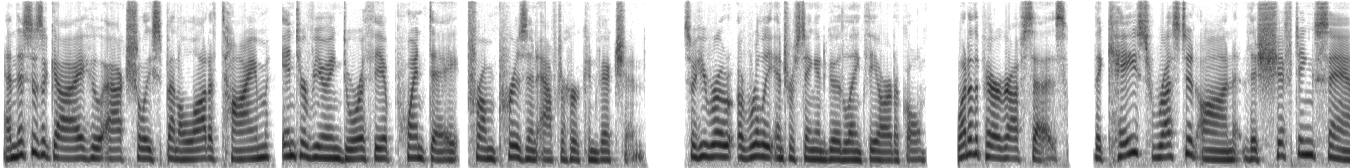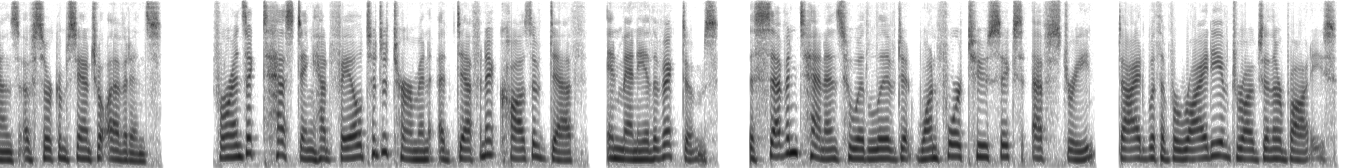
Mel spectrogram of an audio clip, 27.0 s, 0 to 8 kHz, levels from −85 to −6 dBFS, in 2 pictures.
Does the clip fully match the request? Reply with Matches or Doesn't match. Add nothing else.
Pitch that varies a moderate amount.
Matches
